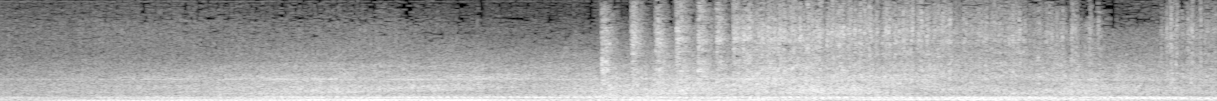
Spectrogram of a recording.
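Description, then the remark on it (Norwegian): Steady, loud drone of a propeller airplane passing overhead, a supply flight landing in Berlin during the Berlin Airlift, its engine hum holding throughout with a rushing, hissy edge that grows brighter partway through. No voices. “På det mest intense landet det ett fly hvert eneste minutt på byens tre flyplasser.”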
